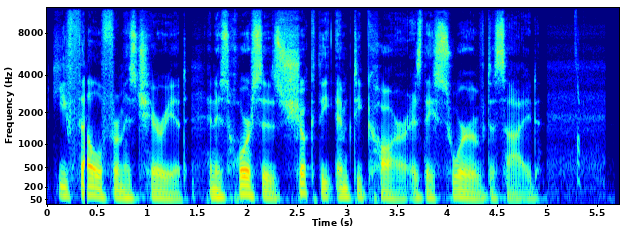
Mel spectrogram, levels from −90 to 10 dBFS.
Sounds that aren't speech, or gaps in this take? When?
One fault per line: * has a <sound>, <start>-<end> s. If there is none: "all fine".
* has a dropout, 0.4-0.4 s
* has a chirp, 5.3-5.4 s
